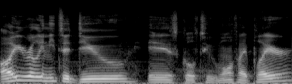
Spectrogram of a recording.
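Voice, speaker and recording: A man talks at medium pitch with lively intonation. The background is quiet. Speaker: gaming tutorial youtuber. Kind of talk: tutorial. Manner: fast; casual.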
